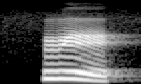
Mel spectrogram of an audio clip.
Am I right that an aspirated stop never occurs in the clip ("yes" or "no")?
yes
